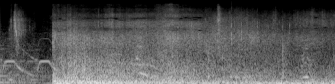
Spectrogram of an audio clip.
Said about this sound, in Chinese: 老妈子的手下去拿希拉，正好踩中引线，引爆炸弹。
